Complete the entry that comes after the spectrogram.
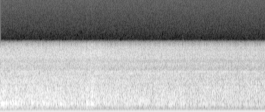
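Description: Train running along the rails past a level crossing: a steady rumble of wheels and carriages that eases a little after about two seconds.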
